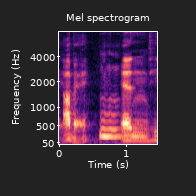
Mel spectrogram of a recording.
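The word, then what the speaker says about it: Abe: mean Prime Minister obeys name only has three letters but president Trump always pronounces it differently so he always calls him Prime Minister Abbey and it's kind of funny that this short name it's easy to say a BAE mm-hmm and he says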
